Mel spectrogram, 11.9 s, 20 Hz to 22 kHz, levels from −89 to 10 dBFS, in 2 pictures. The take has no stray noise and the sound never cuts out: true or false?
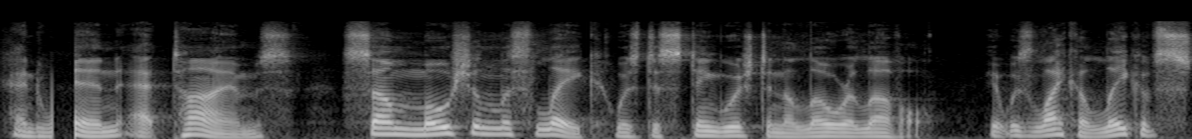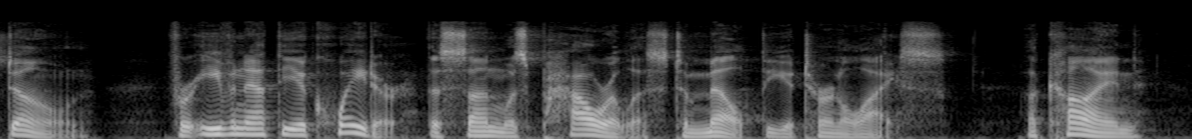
false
